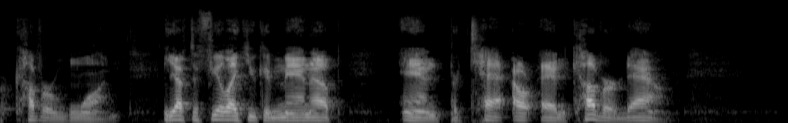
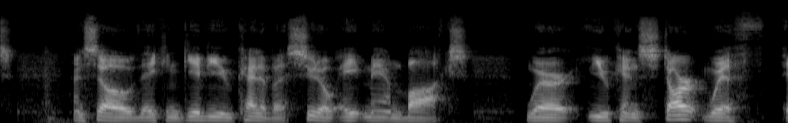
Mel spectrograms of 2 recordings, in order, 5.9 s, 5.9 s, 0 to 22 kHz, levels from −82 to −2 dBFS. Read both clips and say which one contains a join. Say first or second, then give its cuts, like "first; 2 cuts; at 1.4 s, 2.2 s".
first; 1 cut; at 1.2 s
